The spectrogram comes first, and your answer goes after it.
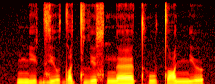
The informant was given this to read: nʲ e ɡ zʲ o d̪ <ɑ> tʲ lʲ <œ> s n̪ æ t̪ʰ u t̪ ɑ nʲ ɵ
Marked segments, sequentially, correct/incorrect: correct, correct

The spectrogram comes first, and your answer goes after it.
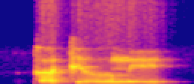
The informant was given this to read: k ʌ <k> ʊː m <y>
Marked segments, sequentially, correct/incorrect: incorrect: kʲ, correct

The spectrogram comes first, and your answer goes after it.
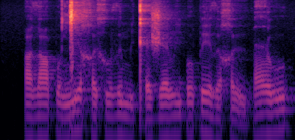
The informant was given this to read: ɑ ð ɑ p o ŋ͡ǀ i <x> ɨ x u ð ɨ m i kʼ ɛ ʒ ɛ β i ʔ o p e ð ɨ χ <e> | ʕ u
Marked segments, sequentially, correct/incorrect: incorrect: χ, incorrect: ɨ

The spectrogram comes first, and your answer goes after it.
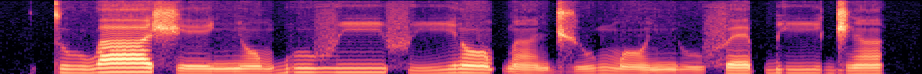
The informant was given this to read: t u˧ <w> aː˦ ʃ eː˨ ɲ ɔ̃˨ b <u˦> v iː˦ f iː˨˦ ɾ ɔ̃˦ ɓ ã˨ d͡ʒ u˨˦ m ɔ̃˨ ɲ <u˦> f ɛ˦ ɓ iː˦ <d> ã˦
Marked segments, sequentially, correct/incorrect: correct, correct, incorrect: u˨, incorrect: d͡ʒ

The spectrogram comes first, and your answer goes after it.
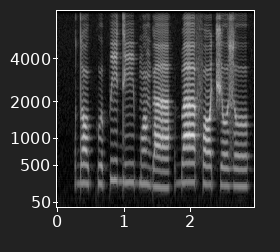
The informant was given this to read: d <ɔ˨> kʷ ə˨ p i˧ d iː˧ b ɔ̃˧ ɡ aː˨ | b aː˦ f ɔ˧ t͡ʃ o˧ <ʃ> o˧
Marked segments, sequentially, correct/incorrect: correct, incorrect: z

